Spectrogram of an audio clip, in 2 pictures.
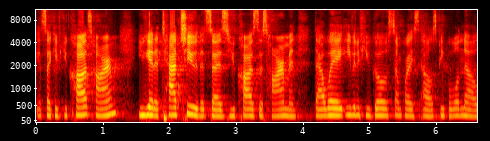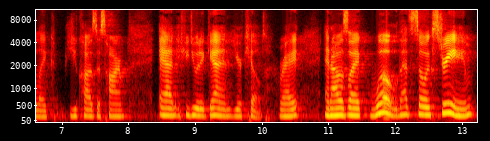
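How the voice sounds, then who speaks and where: A woman co-hosting a live conversation on stage, animated, laughing often and quoting her own thoughts. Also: mid-range voice. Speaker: podcast co-host. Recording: uneven live-show sound.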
